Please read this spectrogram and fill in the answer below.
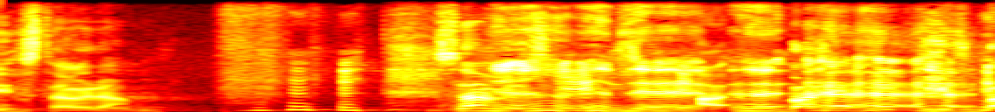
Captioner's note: they laugh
